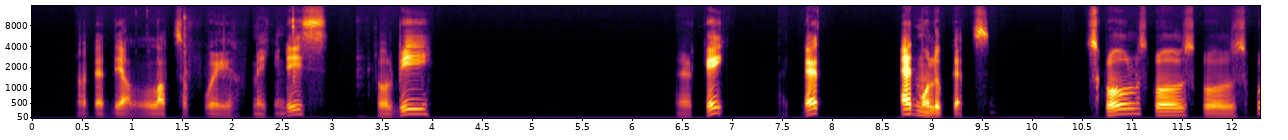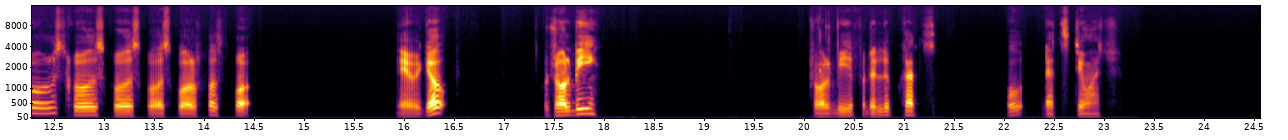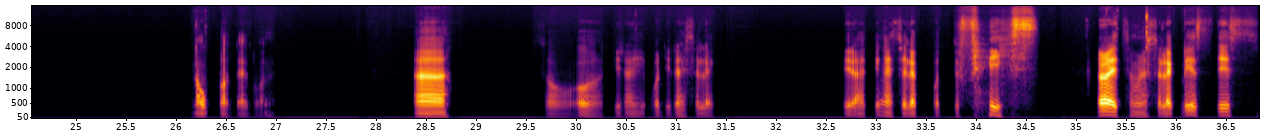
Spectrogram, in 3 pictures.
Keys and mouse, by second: 1.6 shift+middle click, 3.3 ctrl+b, 15.7 right click, 16.6 shift+middle click, 20.1 ctrl+b, 30.6 click, 32.4 click, 33.6 click, 35.3 alt+click.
